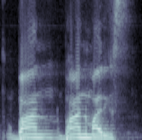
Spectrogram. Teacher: णा ओकर जगह में सीधा सीधा ना का प्रयोग होते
